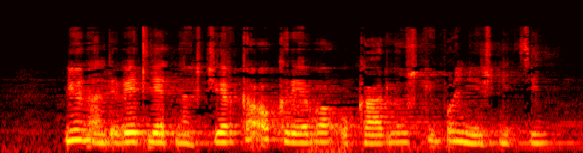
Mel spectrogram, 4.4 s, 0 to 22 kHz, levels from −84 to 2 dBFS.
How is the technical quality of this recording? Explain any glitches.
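The recording is heavily compressed from start to finish. Throughout, the treble sounds bright but synthetic, with s sounds coming out gritty and lispy and nothing above 11.5 kHz. This is likely HE-AAC compression at a very low bitrate, around 12 kbps. The upper band is rebuilt by copying lower bands upward, so its harmonics don't line up with the real ones. A plain low-pass or bandwidth-limited codec would sound dull instead.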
